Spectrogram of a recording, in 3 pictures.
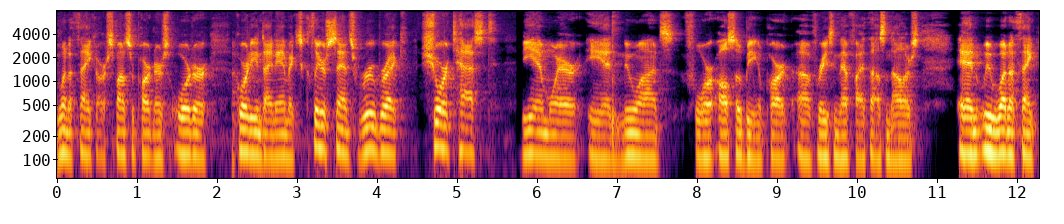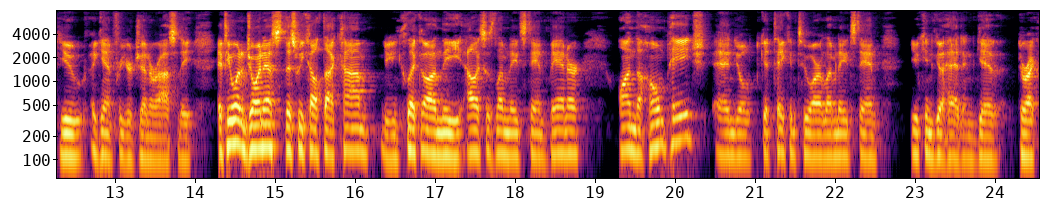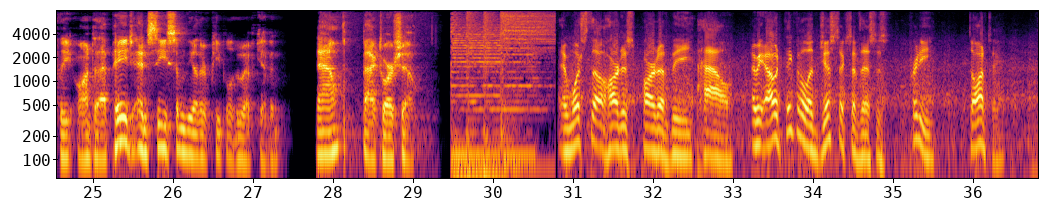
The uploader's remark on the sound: an Interview in Action live from HIMSS 2023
